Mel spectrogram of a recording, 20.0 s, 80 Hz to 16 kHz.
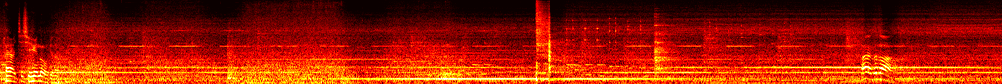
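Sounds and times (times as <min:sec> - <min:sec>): router hum and whine: 0:00.0 - 0:20.0
short high beeps: 0:09.4 - 0:15.0.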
